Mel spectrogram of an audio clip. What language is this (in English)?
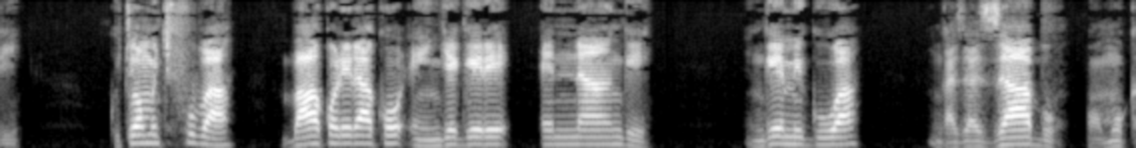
Ganda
